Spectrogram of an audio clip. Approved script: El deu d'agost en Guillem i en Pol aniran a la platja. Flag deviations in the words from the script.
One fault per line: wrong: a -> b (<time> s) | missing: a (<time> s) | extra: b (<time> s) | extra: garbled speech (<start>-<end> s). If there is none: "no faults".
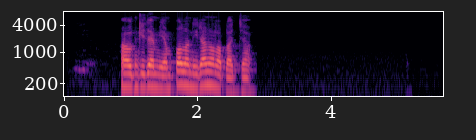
missing: deu d'agost (1.0 s)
